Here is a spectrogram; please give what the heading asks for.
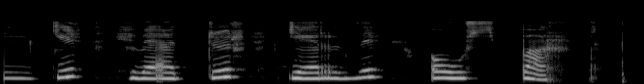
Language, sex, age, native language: Icelandic, female, 7, Lithuanian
